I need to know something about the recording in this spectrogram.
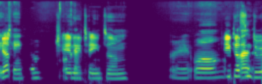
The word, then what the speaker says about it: Channing Tatum: um, Tainty Chanum. I was like, "Did you just say taint? Did you say Yep, taintum?" Okay. Channing Tatum.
